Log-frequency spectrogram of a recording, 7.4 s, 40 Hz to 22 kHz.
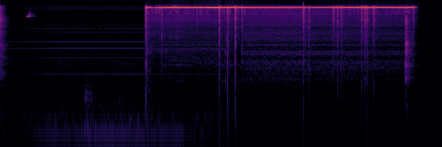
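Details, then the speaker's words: CRT TV high-voltage supply driving Soviet V1-0.15/55 kenotron rectifier tube as X-ray source: steady hiss with sharp irregular snaps and crackles as the tube arcs, dropping radiation output; high-voltage arcing. "you can hear that it's arcing a lot in the tube and that kills people the radiation that will stay almost max"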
